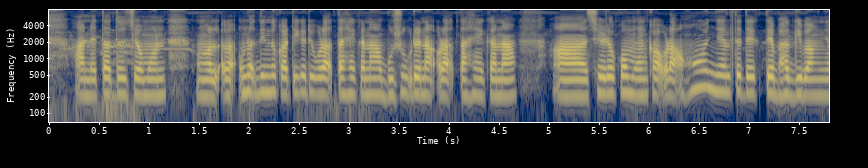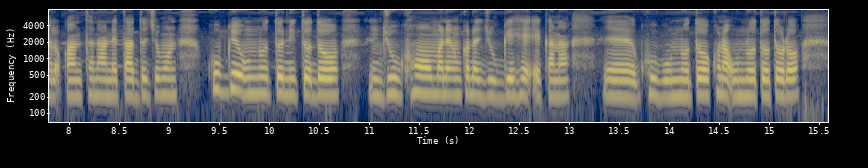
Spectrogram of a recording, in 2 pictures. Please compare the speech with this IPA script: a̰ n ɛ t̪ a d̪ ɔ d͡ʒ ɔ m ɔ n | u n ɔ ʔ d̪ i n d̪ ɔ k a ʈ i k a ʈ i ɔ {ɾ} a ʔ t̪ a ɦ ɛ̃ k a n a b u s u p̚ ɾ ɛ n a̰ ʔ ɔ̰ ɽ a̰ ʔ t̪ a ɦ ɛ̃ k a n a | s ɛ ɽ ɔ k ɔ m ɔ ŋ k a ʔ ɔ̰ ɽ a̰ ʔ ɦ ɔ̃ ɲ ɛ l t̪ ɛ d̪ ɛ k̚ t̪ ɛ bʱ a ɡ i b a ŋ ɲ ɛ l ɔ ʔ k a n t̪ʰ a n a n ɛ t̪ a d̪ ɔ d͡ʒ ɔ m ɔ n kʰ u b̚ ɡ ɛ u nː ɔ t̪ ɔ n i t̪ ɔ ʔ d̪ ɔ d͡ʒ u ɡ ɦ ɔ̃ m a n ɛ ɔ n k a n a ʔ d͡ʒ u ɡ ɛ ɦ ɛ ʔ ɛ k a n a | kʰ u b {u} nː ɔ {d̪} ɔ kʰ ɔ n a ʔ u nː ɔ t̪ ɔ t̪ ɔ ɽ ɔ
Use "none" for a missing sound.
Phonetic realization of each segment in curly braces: ɽ, u, t̪

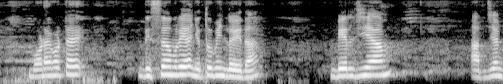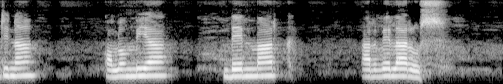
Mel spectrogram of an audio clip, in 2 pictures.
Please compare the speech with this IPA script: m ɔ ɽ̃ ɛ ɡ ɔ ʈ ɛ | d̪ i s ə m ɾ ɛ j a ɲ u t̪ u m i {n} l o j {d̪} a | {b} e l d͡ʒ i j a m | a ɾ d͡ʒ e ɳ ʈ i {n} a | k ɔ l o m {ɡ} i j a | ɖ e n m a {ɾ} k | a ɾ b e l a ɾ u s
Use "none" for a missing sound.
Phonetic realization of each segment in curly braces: ɲ, d̪, b, n, b, ɾ

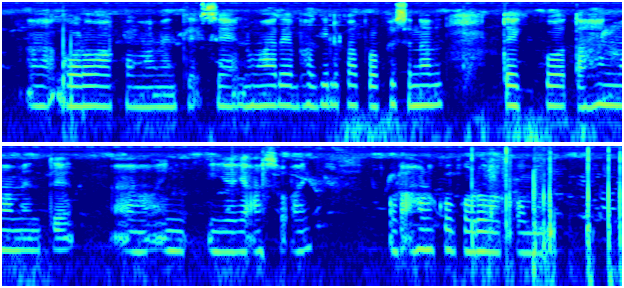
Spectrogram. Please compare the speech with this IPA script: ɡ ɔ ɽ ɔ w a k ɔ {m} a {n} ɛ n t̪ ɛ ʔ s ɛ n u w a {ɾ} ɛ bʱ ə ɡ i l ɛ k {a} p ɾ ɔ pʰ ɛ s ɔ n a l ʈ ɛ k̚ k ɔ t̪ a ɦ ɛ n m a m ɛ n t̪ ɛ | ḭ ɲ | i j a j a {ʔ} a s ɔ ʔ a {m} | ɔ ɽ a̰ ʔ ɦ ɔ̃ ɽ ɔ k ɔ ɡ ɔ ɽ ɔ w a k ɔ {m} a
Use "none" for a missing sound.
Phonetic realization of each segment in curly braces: m, m, ɾ, a, ʔ, ɲ, m

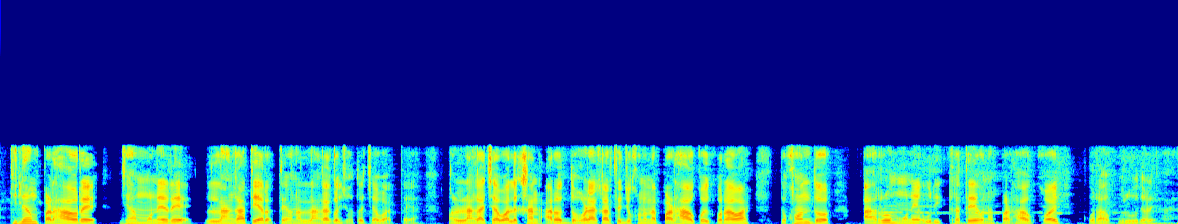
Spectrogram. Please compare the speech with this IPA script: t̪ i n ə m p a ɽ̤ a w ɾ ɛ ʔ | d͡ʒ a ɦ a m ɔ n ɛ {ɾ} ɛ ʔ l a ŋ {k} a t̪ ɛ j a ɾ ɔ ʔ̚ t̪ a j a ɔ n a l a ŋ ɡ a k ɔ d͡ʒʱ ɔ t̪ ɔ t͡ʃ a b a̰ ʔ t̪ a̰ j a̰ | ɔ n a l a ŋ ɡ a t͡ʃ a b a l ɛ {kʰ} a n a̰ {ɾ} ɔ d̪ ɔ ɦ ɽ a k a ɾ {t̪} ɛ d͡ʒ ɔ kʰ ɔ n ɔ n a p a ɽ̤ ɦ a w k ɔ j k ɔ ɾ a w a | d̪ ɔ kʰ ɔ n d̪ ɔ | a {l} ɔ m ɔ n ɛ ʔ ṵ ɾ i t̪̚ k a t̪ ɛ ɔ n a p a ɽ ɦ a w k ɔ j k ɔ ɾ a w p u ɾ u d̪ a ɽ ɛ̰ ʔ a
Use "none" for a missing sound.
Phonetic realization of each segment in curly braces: ɾ, ɡ, kʰ, ɾ, t̪, ɾ

